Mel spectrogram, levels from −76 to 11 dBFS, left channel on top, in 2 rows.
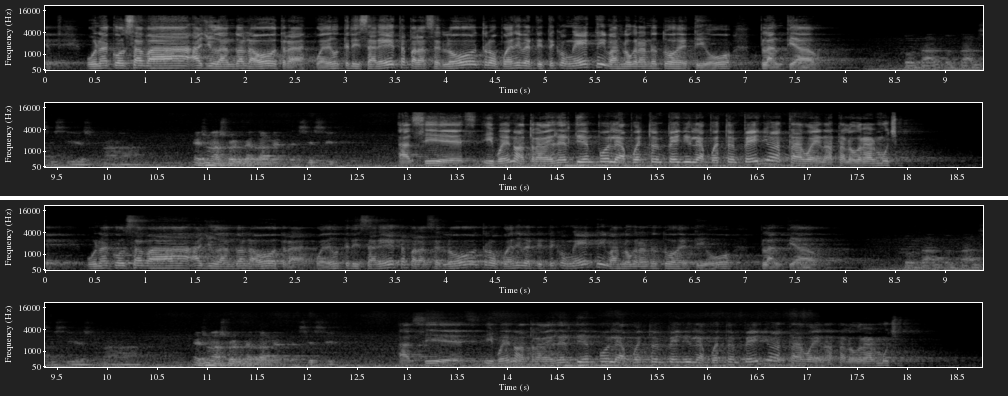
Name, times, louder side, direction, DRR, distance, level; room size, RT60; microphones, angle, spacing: voice 1, 0.0-7.8 12.9-17.9, left 7 dB, 90° left, 12 dB, 0.5 m, -25 dB
sound 1, 8.2-17.1, left 1 dB, 55° right, 2.4 m, -38 dB
voice 2, 8.6-10.4 10.9-12.3, left 2 dB, 15° left, 5 dB, 0.4 m, -31 dB
20.0 x 9.9 x 4.1 m, 2.3 s
head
